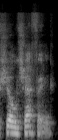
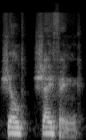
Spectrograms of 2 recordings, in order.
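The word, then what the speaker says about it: Scyld Scefing: That is the correct spelling of Shield Sheffing. Or sorry, Shield Chafing. It's chafing. So our options here. Who was Hrothgar's grandfather? We have Shield, which is Shield Chafing, which is how Manfred's put it down there.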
